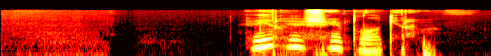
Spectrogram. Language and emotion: Russian, sad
